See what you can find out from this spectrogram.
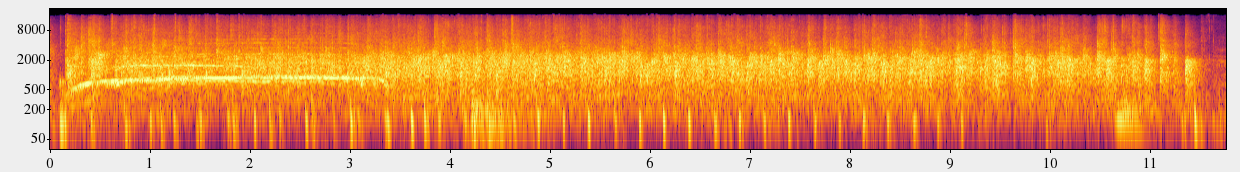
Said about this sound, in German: Der kriegt auch nochmal einen Applaus.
